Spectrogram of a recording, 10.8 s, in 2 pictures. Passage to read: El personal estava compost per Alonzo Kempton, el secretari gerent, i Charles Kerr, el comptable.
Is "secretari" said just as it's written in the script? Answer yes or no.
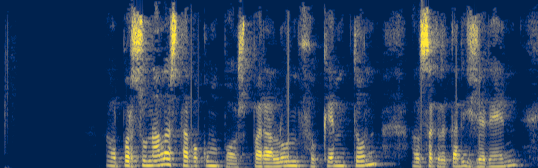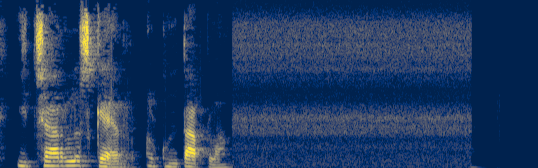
yes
